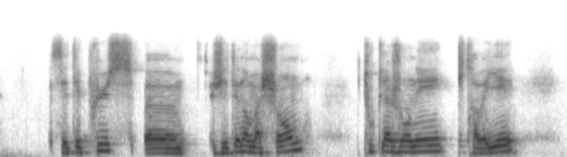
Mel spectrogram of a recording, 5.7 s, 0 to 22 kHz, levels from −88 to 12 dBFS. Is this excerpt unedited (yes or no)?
no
